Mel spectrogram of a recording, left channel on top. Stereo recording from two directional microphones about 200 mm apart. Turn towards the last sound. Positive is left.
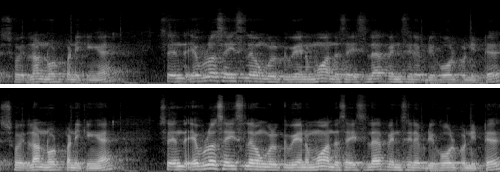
turn(degrees=-55)  # may be behind; listen again after turning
